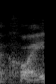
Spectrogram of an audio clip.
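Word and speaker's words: כוי: So the Gemara discusses a creature called a koi. Some people pronounce it kavi. It's kaf vav yud, and and says, well, that's bria bifnei atzmo, not chaya, not behema.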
